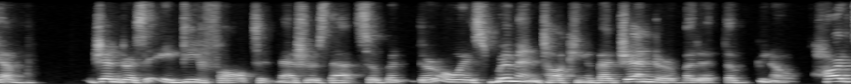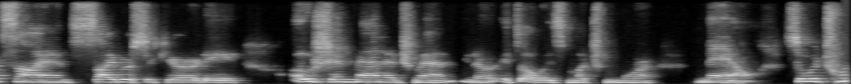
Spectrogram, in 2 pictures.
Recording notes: taking questions from our listeners who joined the live webinar as it was recorded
